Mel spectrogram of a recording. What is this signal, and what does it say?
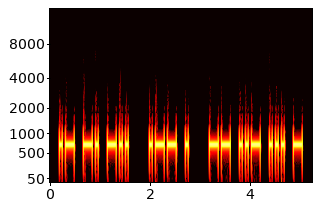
Morse code, heard as a keyed tone, about 20 wpm, 700 Hz. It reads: AND WE MUST
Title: Sentences from Top 1000 Words - Review Part 1 - 20wpm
